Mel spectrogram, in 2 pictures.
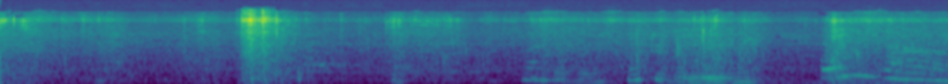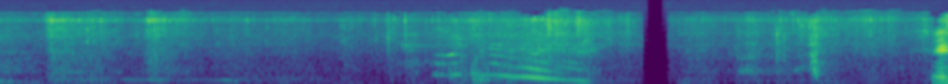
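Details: Five-week-old Labrador Retriever puppies playing in a garden give short, high whines and yelps with falling sweeps, clustered around the middle and near the end, between bouts of scuffling and rustling.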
